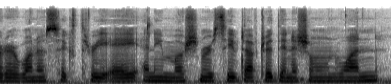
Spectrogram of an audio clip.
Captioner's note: speaking French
